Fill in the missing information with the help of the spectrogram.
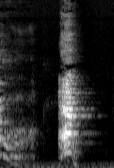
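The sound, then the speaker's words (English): A dog growls low and rumbling, then lets out a single loud, sharp bark, followed by a brief fading tail. “It's tough shit, dog. She's out. Deal with it.”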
